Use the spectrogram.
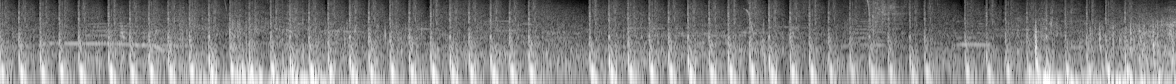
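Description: Sustained automatic gunfire in a Call of Duty: WWII winter battle, rapid regular bursts aimed at a tower, loud and close with brief pauses, with a tank nearby and a voice briefly audible.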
